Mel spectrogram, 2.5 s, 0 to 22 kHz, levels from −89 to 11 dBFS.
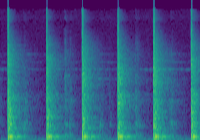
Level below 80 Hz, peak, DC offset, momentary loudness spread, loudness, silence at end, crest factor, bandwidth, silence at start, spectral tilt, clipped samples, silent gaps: -30 dBFS; 0 dBFS; under 0.1%; 5 LU; -18 LUFS; 0 s; 18 dB; over 20 kHz; 0.1 s; -4 dB/octave; under 0.1%; none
